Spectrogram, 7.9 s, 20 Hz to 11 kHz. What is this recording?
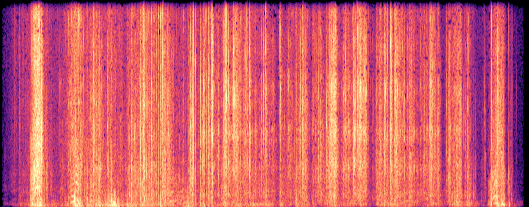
School Case with Pencils 02
Opening a school case, rustling of pencils inside the case and closing it.
zipper, school, 5naudio17, open, pencils, case, rustle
